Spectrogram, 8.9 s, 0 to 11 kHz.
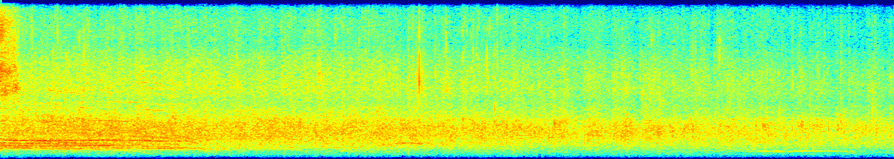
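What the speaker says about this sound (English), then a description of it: "give them a round of applause" A dinner audience at Good Citizen Day 2026 applauds two professional photographers, a dense, even wash of clapping from many people that starts strong and eases slightly while continuing for the whole stretch.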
